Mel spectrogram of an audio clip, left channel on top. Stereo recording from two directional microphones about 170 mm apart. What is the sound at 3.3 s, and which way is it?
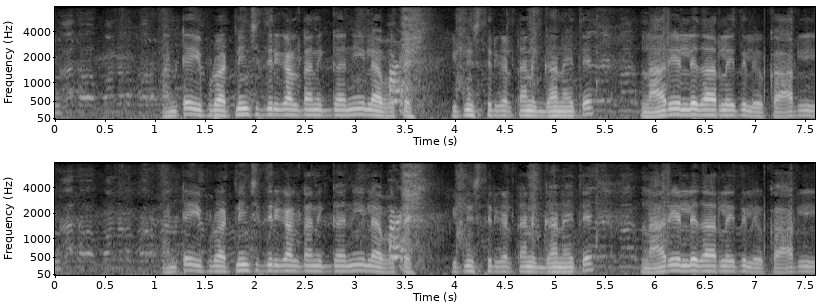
Speech, 55° left (ahead or behind).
